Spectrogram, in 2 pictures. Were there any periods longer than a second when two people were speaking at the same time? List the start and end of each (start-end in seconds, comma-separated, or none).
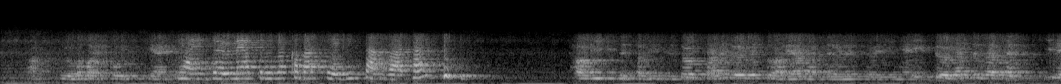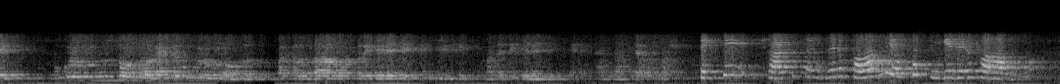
none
